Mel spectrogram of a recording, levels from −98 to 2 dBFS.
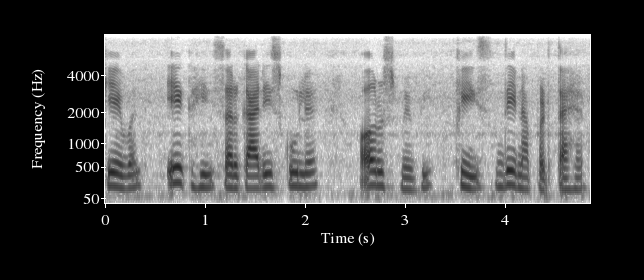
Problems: constant background noise, continuous background conversations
